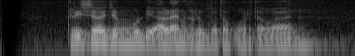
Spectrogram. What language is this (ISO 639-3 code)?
sun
